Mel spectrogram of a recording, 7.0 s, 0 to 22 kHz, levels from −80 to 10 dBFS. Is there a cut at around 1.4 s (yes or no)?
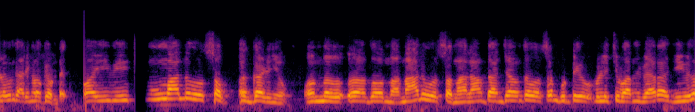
yes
